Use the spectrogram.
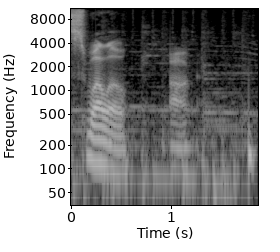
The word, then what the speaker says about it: Swellow: is on this route rhymes with hello it's swellow no time for jokes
